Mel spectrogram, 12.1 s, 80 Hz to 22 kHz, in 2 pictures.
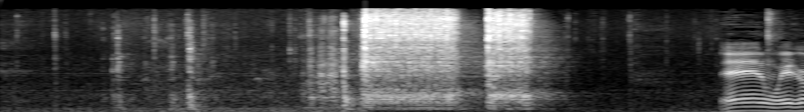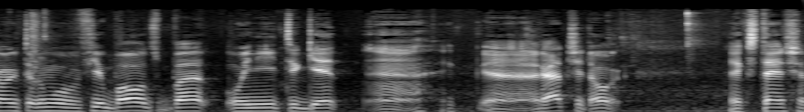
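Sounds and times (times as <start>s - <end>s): impact wrench hammering: 2.4s - 4.4s.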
